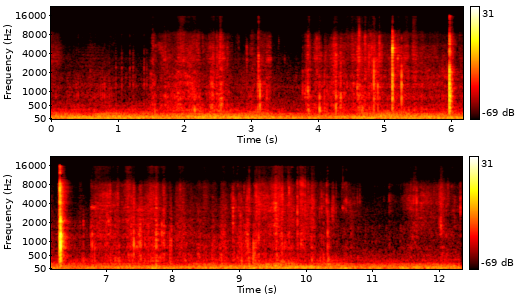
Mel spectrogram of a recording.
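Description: Leather handbag being handled, with faint rustling and three sharp clicks about halfway through, the last the loudest, from the bag's front flap and metal hardware.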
